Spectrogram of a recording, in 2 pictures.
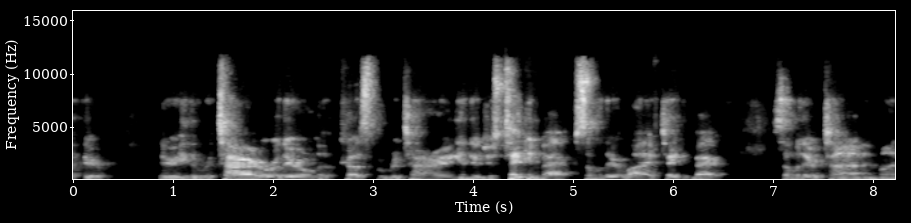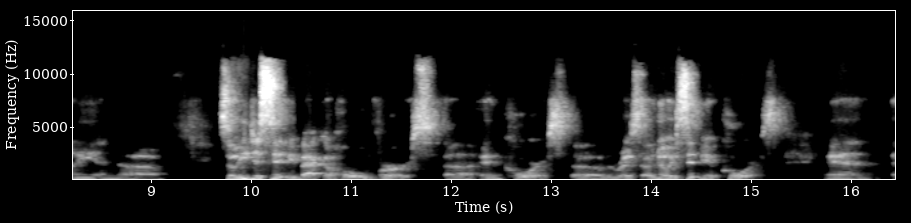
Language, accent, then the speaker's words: English; Florida, United States; moved away; I'm originally from Florida, and I just recently moved back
